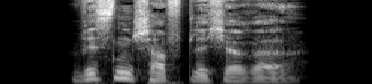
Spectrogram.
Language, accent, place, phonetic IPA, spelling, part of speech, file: German, Germany, Berlin, [ˈvɪsn̩ʃaftlɪçəʁə], wissenschaftlichere, adjective, De-wissenschaftlichere.ogg
- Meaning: inflection of wissenschaftlich: 1. strong/mixed nominative/accusative feminine singular comparative degree 2. strong nominative/accusative plural comparative degree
